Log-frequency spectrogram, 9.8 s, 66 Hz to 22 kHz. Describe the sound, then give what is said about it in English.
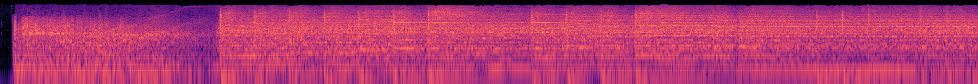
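A loud, booming explosion opens and rumbles for about two seconds, then a dense, energetic wrestling entrance theme bursts in and plays at full volume with no talking; this version of the theme has the explosion at the beginning and a longer intro. “Version 3, which has the explosion at the beginning and the longer intro.”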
